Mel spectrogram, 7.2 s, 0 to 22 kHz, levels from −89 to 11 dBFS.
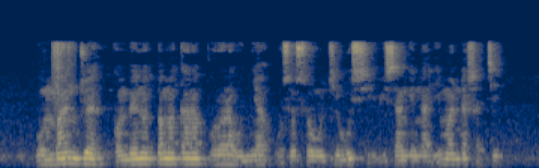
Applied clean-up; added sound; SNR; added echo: none; Rattle (instrument); 3 dB; none.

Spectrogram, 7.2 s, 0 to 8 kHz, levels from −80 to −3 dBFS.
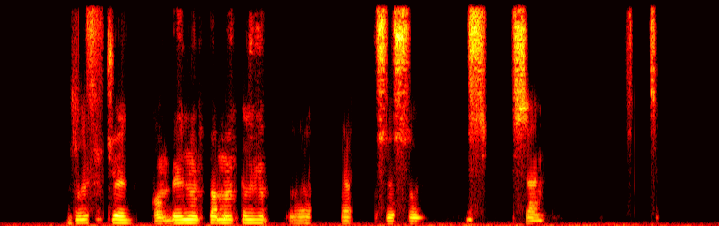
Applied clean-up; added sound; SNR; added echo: neural diffusion model UNIVERSE++.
